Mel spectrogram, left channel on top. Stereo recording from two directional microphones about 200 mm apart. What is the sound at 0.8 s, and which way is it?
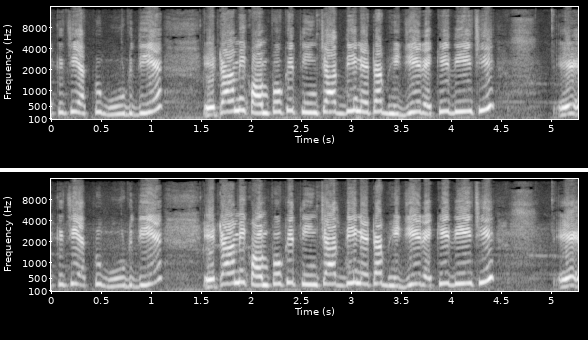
Speech, 60° left (ahead or behind).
